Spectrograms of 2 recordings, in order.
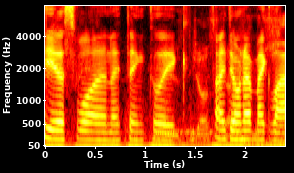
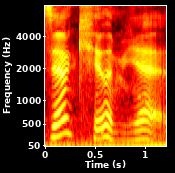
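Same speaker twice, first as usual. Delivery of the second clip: mock-flirty villain voice, slower; 4 dB louder than usual. Commenting on a game villain, the speaker does his line: flirty Liquid Snake impression. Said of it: "He always sounds so flirty".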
